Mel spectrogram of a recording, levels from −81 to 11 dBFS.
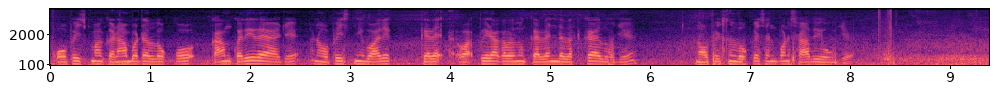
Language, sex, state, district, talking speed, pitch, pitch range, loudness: Gujarati, male, Gujarat, Gandhinagar, 180 wpm, 145 Hz, 135-150 Hz, -13 LUFS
